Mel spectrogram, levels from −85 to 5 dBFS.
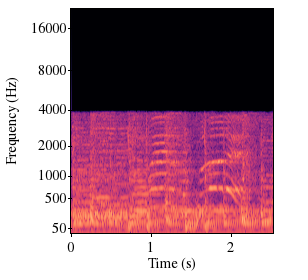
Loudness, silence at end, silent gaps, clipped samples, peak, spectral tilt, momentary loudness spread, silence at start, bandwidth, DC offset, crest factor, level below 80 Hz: -16 LUFS; 0 s; none; under 0.1%; -4 dBFS; -10 dB/octave; 2 LU; 0 s; 4 kHz; 2%; 10 dB; -30 dBFS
